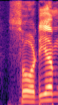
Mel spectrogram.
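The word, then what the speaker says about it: pseudo: are false और सुडो सुडो P silent रहेगा पी एस ई यू डीओ सुडो solids जर false are सुडो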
